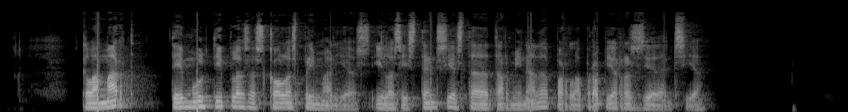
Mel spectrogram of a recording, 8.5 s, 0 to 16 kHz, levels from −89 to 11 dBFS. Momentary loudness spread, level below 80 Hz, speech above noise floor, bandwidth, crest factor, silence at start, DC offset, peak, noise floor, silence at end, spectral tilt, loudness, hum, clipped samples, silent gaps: 9 LU; -50 dBFS; over 61 dB; 11.5 kHz; 24 dB; 0.8 s; under 0.1%; -6 dBFS; under -90 dBFS; 1.45 s; -5 dB/octave; -29 LUFS; none; under 0.1%; none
